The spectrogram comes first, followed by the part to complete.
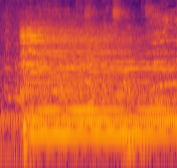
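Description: A live band starts a song about a third of a second in, with a chord on electric guitar that rings and holds steady.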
